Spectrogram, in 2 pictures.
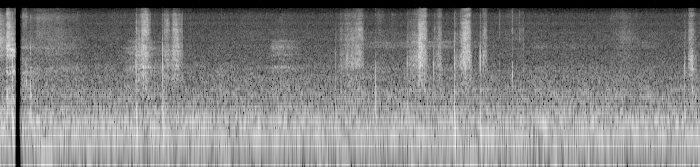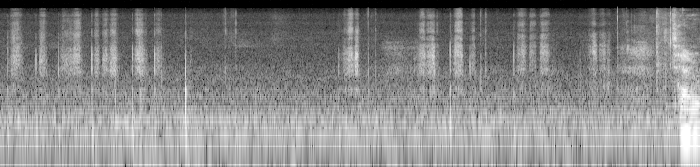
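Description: Faint scratching of handwriting, in short strokes that come and go, over a steady low hum.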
